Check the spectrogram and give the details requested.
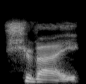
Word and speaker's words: Cwej: last name um Chris's last name should be pronounced chave because I used to know a girl I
